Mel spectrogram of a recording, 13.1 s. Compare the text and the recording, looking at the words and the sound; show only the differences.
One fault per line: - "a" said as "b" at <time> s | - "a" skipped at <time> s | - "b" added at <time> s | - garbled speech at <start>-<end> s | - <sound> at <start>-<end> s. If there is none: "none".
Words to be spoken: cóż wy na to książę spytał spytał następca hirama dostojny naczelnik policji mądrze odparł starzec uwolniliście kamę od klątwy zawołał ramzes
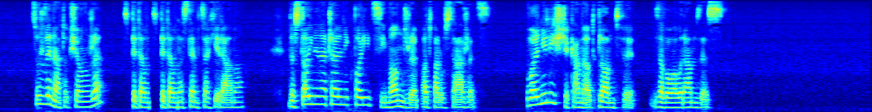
none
